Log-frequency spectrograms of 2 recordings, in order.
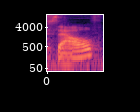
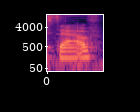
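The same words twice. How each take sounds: First: The L sound is pronounced. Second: The L sound is left out. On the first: This is the speaker's own way of saying it. "but I say salve" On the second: This is how many other people say it. "for people who like to say salve without the L"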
